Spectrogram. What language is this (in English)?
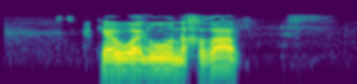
Kabyle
